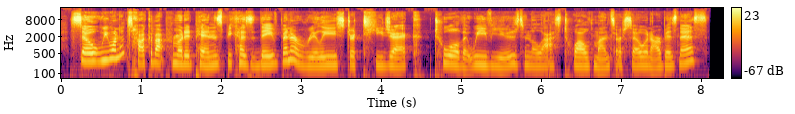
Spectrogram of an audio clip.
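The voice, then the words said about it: Voice sounds unwell. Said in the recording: “apologize for my voice. I'm a little under the weather, but it mostly sounds worse than it is.”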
